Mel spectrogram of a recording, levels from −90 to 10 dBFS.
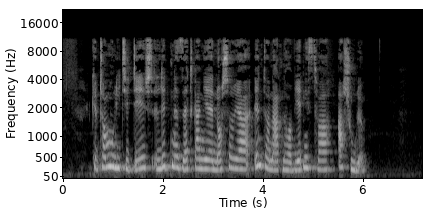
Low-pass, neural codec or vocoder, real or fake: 10.8 kHz; none; real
